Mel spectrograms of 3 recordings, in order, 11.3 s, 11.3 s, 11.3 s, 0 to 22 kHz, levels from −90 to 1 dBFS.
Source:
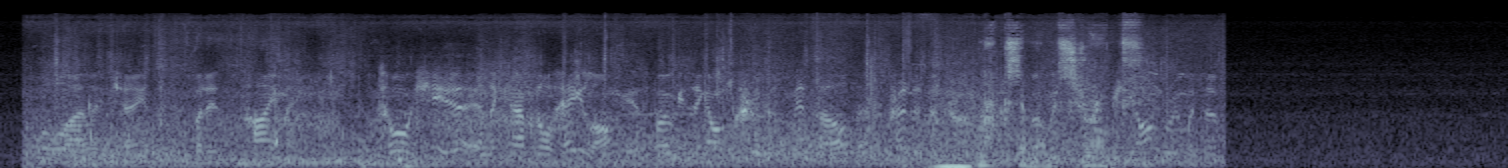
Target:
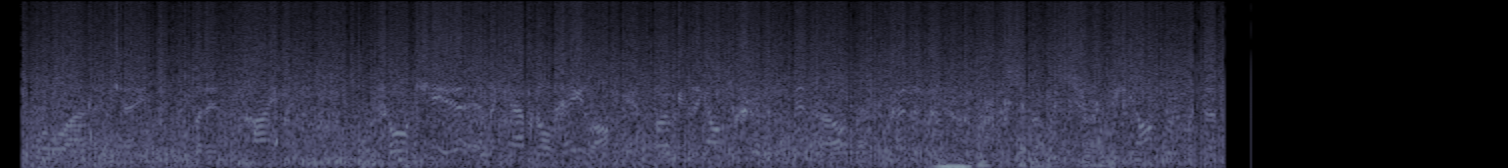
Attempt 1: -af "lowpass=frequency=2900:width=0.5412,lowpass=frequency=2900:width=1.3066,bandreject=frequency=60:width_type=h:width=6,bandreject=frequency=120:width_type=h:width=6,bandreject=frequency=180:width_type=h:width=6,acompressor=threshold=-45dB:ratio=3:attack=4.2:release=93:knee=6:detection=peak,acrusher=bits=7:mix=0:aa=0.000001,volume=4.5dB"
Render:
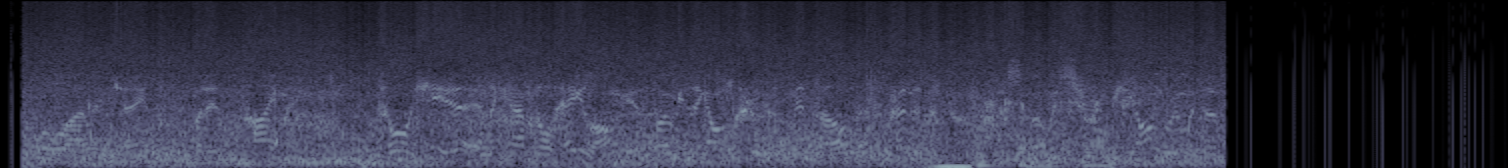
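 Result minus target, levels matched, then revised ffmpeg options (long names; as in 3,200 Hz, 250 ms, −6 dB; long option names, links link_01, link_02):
downward compressor: peak gain reduction −6 dB
-af "lowpass=frequency=2900:width=0.5412,lowpass=frequency=2900:width=1.3066,bandreject=frequency=60:width_type=h:width=6,bandreject=frequency=120:width_type=h:width=6,bandreject=frequency=180:width_type=h:width=6,acompressor=threshold=-54dB:ratio=3:attack=4.2:release=93:knee=6:detection=peak,acrusher=bits=7:mix=0:aa=0.000001,volume=4.5dB"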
